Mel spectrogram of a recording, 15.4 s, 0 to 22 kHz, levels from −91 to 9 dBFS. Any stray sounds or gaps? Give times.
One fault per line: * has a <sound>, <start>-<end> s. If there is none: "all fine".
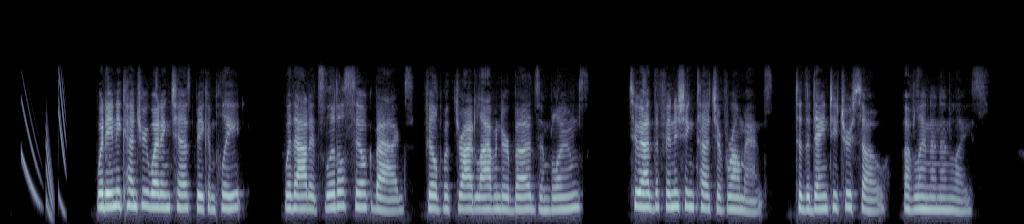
* has a chirp, 0.3-1.0 s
